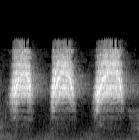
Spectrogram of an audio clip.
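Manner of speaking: "s" as a long, soft unvoiced hiss; hissed s sound. Shown as a demonstration. Teacher showing young readers the soft C sound, hissed. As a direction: hiss the "s" so the kids hear it. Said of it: "If I wanted to get a soft C sound".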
